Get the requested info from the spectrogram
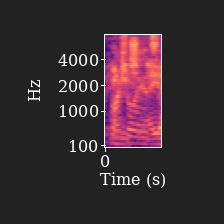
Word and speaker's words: Michel Ancel: M- M- Michel Ancel.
